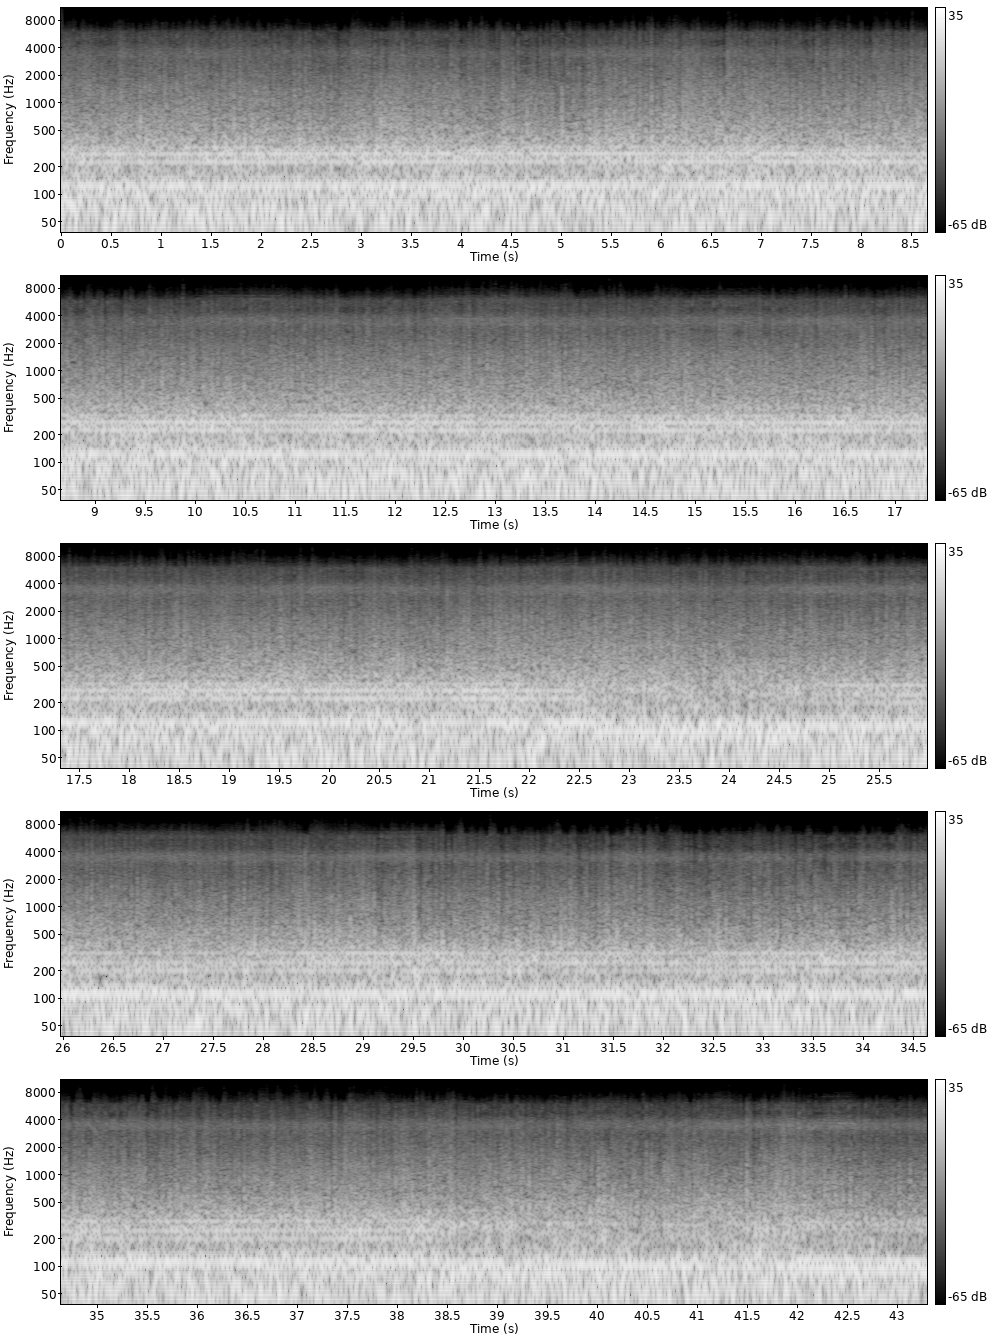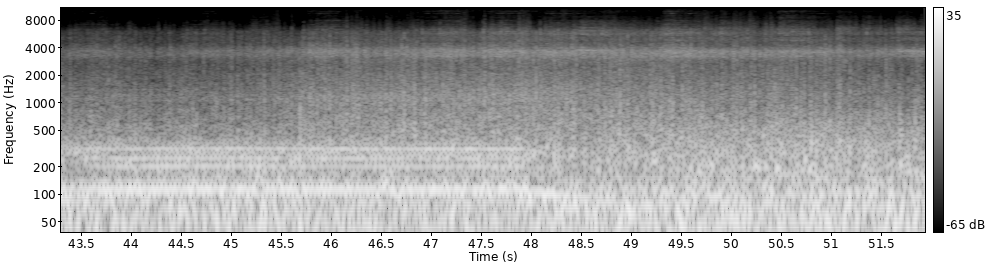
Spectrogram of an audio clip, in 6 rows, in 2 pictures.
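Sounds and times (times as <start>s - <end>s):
motorcycle engine running: 0.0s - 51.9s
rush of noise: 0.0s - 51.9s.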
